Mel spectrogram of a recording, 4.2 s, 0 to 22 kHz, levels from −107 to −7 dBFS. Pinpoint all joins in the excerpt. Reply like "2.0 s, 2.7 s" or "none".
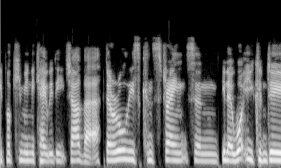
1.5 s, 3.3 s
